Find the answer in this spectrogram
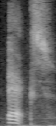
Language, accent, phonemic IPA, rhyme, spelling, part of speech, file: English, US, /ɛks/, -ɛks, ex, noun / verb / adjective, En-us-ex.ogg
- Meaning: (noun) The name of the Latin script letter X/x; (verb) 1. To delete; to cross out 2. To extinguish the life of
